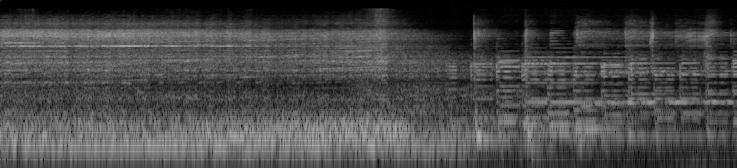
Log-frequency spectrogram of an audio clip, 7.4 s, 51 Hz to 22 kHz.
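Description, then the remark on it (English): A jet airplane that has come apart at 30,000 feet is rolled over in flight; its loud, steady engine roar fills the first four seconds, then drops in level as sustained tonal sounds and sharp accents take over. “The plane fell apart at 30,000 feet. We're gonna roll it.”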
